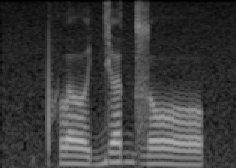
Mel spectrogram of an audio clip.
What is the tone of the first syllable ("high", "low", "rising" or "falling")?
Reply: low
